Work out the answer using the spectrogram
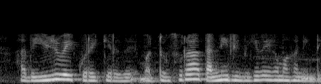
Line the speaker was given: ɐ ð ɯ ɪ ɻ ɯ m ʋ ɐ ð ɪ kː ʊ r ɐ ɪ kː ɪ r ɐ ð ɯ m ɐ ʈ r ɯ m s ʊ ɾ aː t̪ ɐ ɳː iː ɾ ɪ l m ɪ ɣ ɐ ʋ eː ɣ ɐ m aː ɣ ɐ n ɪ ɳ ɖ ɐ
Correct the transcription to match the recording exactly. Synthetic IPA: ɐ ð ɯ ɪ ɻ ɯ ʋ ɐ ɪ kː ʊ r ɐ ɪ kː ɪ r ɐ ð ɯ m ɐ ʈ r ɯ m s ʊ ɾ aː t̪ ɐ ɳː iː ɾ ɪ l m ɪ ɣ ɐ ʋ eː ɣ ɐ m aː ɣ ɐ n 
